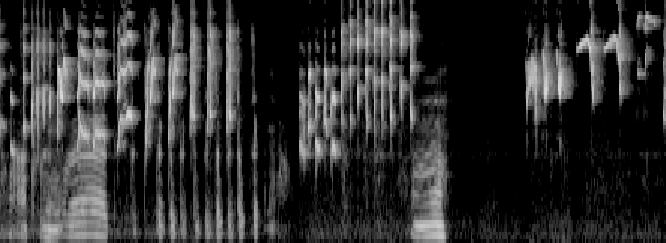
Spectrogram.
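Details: {'caption': 'Orange-headed thrush singing as a lure for a silent bird: rapid high chirps and trills broken by a pause, with lower buzzy harmonic sounds mixed in near the start and middle.'}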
